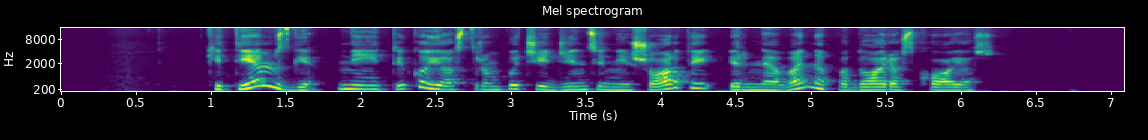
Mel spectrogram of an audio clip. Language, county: Lithuanian, Alytus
